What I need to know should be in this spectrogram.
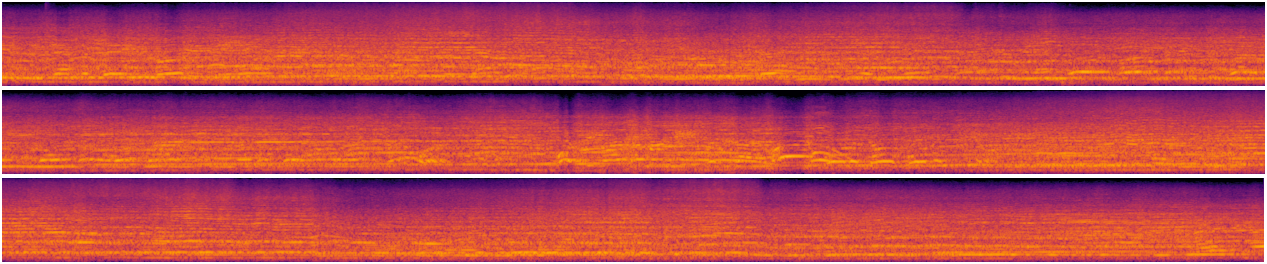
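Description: Many race car engines roar loudly and steadily, rising and falling in pitch.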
